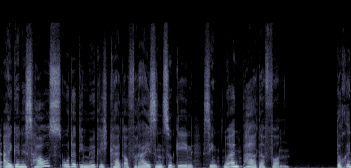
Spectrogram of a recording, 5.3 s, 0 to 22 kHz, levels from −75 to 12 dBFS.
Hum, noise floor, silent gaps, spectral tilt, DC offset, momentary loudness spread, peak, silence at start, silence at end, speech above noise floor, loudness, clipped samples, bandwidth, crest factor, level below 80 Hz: none; -52 dBFS; none; -5.5 dB/octave; under 0.1%; 8 LU; -2 dBFS; 0 s; 0 s; 34 dB; -19 LUFS; under 0.1%; 18.5 kHz; 16 dB; -40 dBFS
